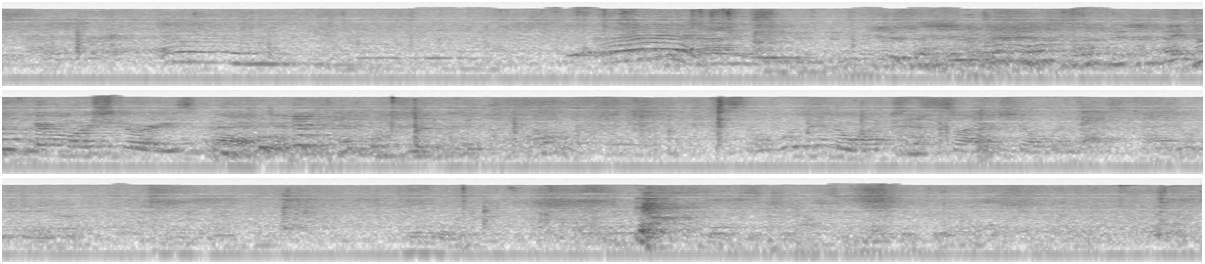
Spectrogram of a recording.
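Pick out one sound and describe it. Several adults talk quietly nearby in a room.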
